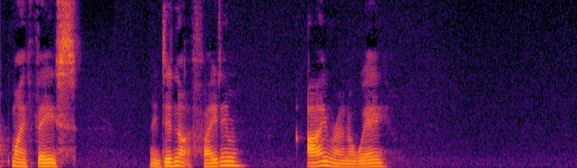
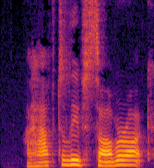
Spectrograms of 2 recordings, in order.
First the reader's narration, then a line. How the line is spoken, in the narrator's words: I blurted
